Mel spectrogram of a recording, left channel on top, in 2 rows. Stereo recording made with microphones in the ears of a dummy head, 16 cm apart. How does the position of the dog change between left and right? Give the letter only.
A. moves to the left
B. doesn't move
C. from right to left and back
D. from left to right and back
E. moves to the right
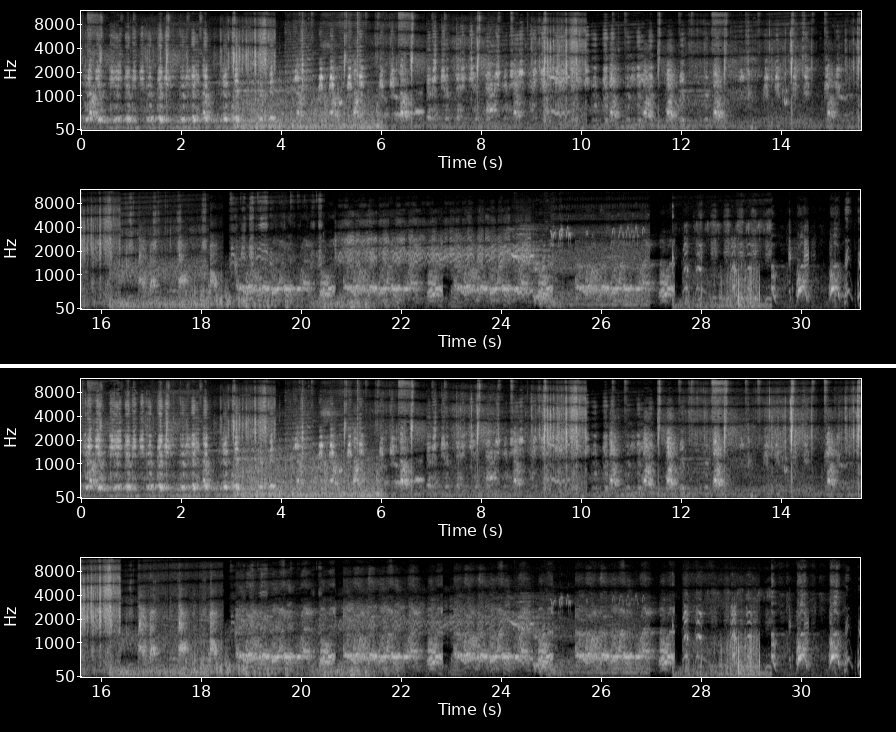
E.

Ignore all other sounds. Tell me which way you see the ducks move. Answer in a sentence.
In this clip you hear the ducks travel towards the left.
